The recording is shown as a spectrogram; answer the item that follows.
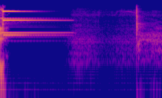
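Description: A bright, high chime rings out once and fades over about a second: the closing ding of a commercial jingle.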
